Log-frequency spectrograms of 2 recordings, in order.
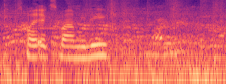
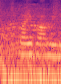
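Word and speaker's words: Spy × Family: Spy X Family. Spy family lang yun, wala yung ex. Ay, ganun ba? Hindi pinopronounce yung ex.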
